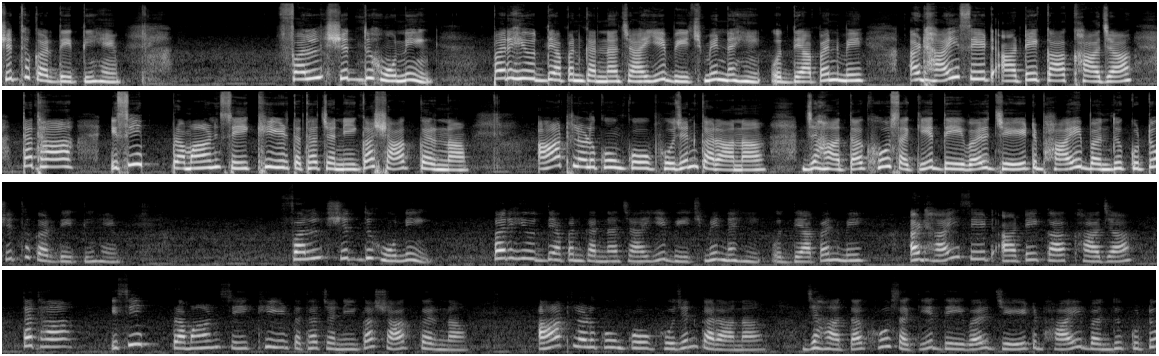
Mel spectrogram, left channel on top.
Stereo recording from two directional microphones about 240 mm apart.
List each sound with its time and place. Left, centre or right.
0.0 s a woman's voice: left
2.9 s a woman's voice: left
